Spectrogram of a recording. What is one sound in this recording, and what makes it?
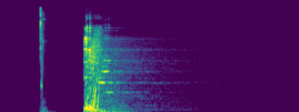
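A bright chime rings and fades.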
